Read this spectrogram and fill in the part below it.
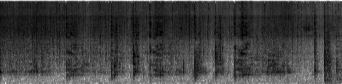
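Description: Taro root (arbi) shallow-fries in a little oil with a steady sizzle, close up, while a utensil stirs it in repeated scraping strokes; no one speaks.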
